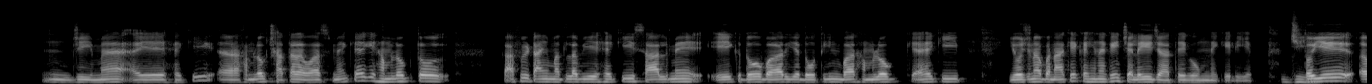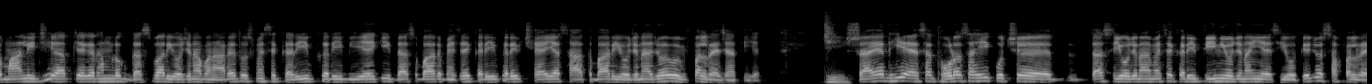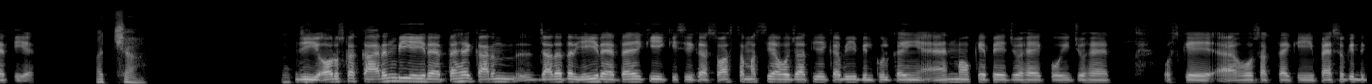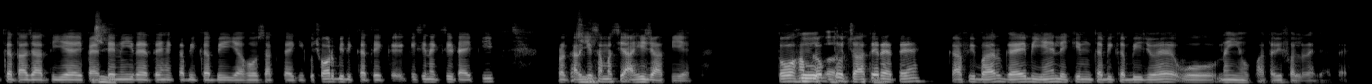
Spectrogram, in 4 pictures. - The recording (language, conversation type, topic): Hindi, advice, अचानक यात्रा रुक जाए और योजनाएँ बदलनी पड़ें तो क्या करें?
- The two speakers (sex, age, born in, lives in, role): male, 25-29, India, India, advisor; male, 30-34, India, India, user
- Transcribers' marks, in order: in English: "टाइम"; in English: "ओके"; in English: "टाइप"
